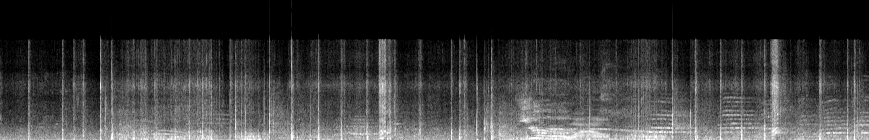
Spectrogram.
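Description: A skateboard snaps and clacks against concrete.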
